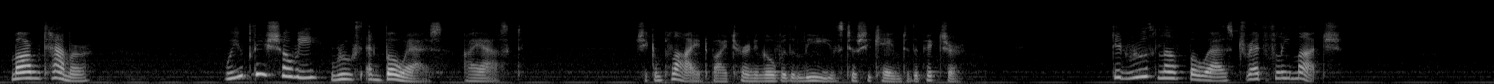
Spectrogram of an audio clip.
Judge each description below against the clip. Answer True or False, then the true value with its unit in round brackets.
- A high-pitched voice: True (225 Hz)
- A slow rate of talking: True (125 wpm)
